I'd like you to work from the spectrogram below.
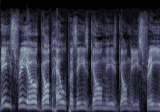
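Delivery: acted grieving, high, mournful lamenting cry. Retelling a vampire story, imitating a woman lamenting. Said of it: "as though she's like lamenting it".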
